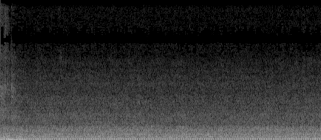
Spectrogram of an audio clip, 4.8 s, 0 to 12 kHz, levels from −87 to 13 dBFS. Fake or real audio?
real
